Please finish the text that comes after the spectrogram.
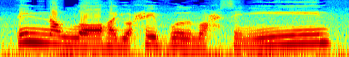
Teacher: اللہ کو تفخیم کے ساتھ پڑھیں گے, بولڈ پڑھیں گے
